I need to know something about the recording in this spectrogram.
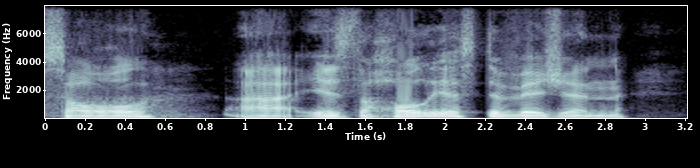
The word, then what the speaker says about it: Sol: The official title, Sector Solar, um, also named the Soul Sector, pronounced Soul, uh, is the holiest division of imperial space with within the segmentum solar.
